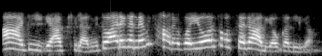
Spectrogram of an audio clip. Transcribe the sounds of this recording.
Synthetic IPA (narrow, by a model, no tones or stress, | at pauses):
ɦãːʈʰiːkɦɛɐkʰːilaːd̪mit̪oaːɽekɐɾnebʱisʰaːɾekoːioːɾt̪oʊsːed͡ʒaːlijaõkɐɾlija̰ː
